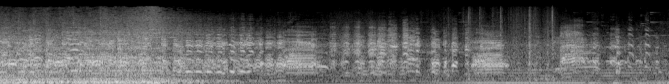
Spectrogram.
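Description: Fowl honking in repeated short calls. A steady low hum comes in about four seconds in.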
